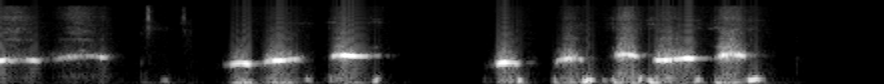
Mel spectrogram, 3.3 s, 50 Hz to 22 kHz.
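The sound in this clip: A person whistles the catchy tune of a 1988 pop song. Clear, bright notes come in short melodic phrases: a brief opening pair, a pause, then runs of a few quick notes, moderately loud and on their own.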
